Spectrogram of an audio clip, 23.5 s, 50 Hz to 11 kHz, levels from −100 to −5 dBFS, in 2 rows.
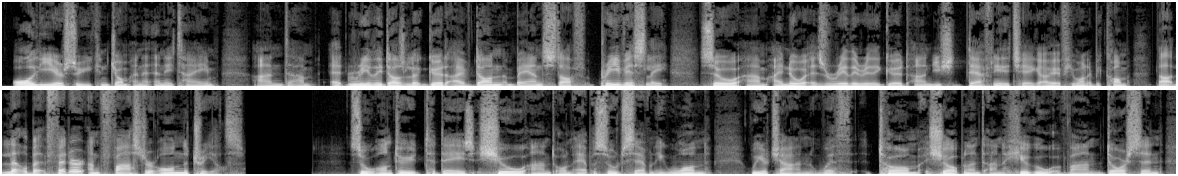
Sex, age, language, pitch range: male, 20-39, English, 100-120 Hz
